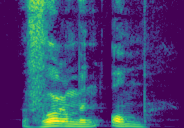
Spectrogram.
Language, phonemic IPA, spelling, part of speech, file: Dutch, /ˈvɔrmə(n) ˈɔm/, vormen om, verb, Nl-vormen om.ogg
- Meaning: inflection of omvormen: 1. plural present indicative 2. plural present subjunctive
